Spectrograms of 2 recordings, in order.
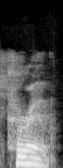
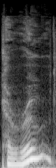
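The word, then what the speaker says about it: Carew: say your last name for us it is Karu Karu cool man cool Karu like how do you spell it c a r e w that's it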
